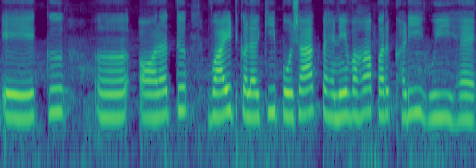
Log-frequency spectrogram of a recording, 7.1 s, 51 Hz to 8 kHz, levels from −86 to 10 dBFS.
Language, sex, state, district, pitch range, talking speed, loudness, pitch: Hindi, female, Uttar Pradesh, Lucknow, 235-270 Hz, 110 wpm, -17 LUFS, 245 Hz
